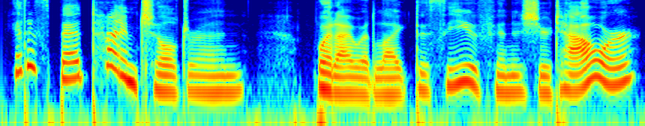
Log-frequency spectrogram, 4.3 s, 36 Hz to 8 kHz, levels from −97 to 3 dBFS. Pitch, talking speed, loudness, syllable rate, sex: 205 Hz, 210 wpm, -18 LUFS, 5.3 syllables/s, female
